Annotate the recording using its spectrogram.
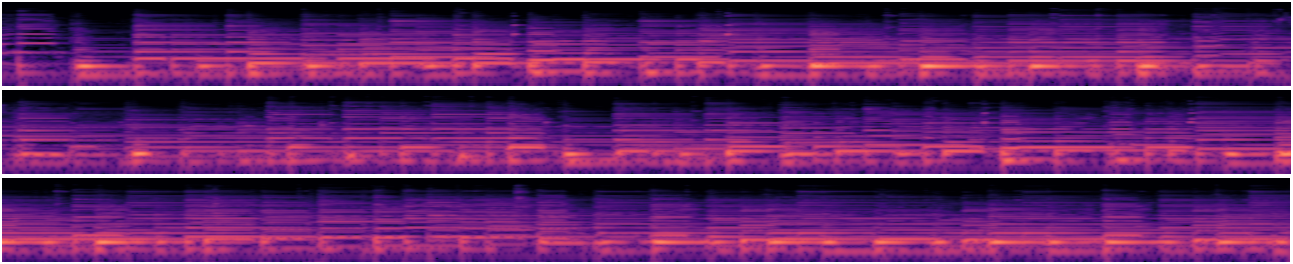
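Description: Two acoustic guitars playing the instrumental introduction to a bluegrass song.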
